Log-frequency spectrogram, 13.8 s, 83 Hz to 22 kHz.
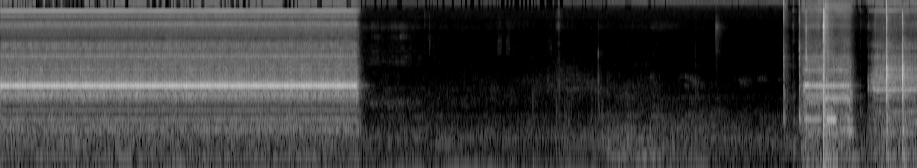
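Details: Cricut Maker motor whirrs with rapid even clicking about four per second while cutting, then stops dead; not cutting or writing properly, calibration fails as the sensor can't detect lines, carrier way off center, stopped cutting at 63%.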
